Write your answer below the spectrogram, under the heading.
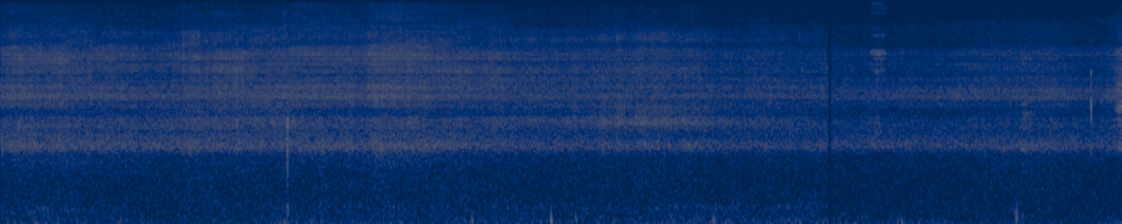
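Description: Surf washing over a rocky lava shoreline, a steady wash of water noise that gets louder and more uneven during the last few seconds.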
